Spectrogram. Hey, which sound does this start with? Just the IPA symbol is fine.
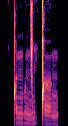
ǃ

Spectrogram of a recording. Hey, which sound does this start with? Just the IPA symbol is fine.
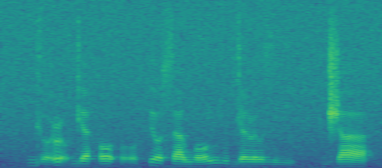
ɡʲ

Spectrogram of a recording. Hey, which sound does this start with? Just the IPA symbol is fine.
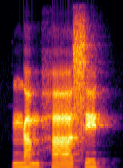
ŋ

